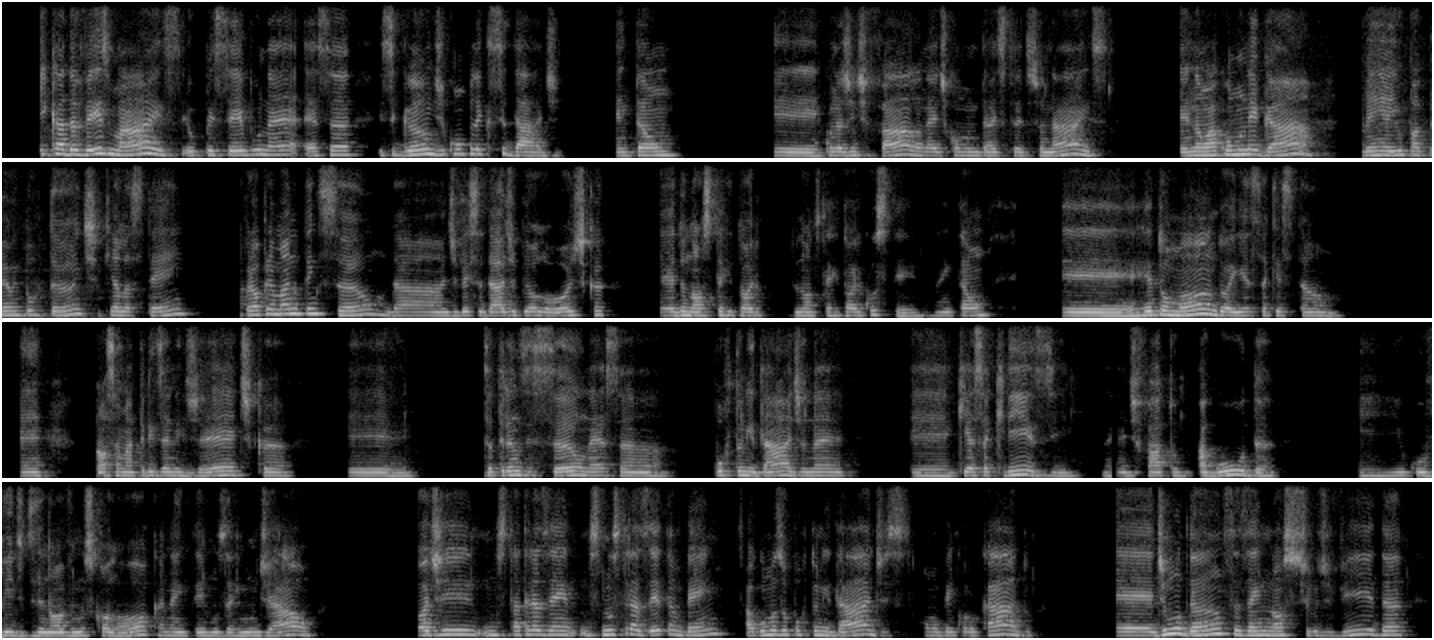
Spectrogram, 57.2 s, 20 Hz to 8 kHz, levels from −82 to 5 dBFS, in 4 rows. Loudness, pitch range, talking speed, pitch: -28 LUFS, 170-210 Hz, 110 wpm, 185 Hz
